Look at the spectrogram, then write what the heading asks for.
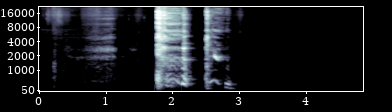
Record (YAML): cough_length: 4.9 s
cough_amplitude: 32768
cough_signal_mean_std_ratio: 0.27
survey_phase: beta (2021-08-13 to 2022-03-07)
age: 65+
gender: Female
wearing_mask: 'No'
symptom_runny_or_blocked_nose: true
symptom_onset: 3 days
smoker_status: Never smoked
respiratory_condition_asthma: false
respiratory_condition_other: false
recruitment_source: Test and Trace
submission_delay: 1 day
covid_test_result: Positive
covid_test_method: RT-qPCR
covid_ct_value: 26.8
covid_ct_gene: ORF1ab gene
